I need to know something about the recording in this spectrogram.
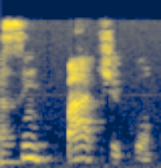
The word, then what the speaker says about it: simpático: A palavra simpático, deixa eu separar, vai ficar assim. Simpático. A sílaba tônica, esse pá, eu pronunciei com maior força.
